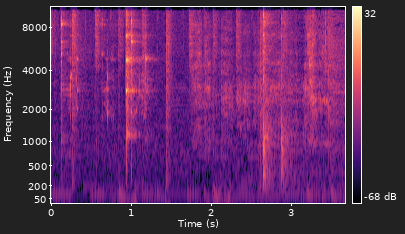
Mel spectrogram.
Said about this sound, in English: And then finally, I'm going to add some chicken broth, or you could add vegetable broth, or you could add just water, and some chopped Roma tomatoes, or any tomato from your garden.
